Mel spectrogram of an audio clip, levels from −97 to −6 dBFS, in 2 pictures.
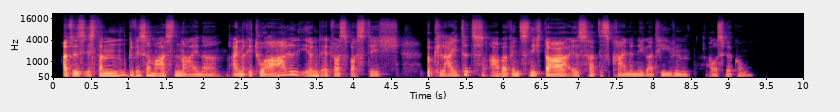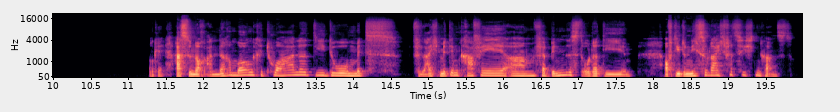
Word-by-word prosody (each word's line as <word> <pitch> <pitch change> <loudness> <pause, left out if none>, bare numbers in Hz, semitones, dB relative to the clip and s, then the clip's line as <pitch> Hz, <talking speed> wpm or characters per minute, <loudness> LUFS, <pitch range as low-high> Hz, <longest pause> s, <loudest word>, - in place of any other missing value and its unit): Also 120 +1 +8
es 120 0 0
ist 125 0 -2
dann 130 +5 +3
gewissermaßen 125 -2 +1
eine 100 -2 -2
ein 110 +1 +2
Ritual, 110 - +3
irgendetwas, 125 -4 -2
was 110 0 -3
dich - - -7 0.3
begleitet, 155 - 0
aber 120 0 0
wenn's 120 +1 0
nicht 120 -1 +1
da 110 0 +8
ist, 115 +1 -3
hat - - -3
es - - -3
keine 110 -1 -1
negativen 105 -1 -2 0.2
Auswirkungen? 110 +5 -7 2.0
Okay. - - -8
Hast 115 0 +6
du 115 - +3
noch 105 -1 +3
andere 130 +10 -1
Morgenrituale, 160 +1 -1
die 155 -3 -5
du 145 -1 +2
mit 130 -1 -3
vielleicht 120 +2 -4
mit 125 0 +1
dem 150 -2 -1
Kaffee, 140 +1 -1
ähm, 130 -1 -1
verbindest 150 +5 -1
oder 120 0 +1
die 105 -4 -1 0.5
auf - - +3
die 120 - +5
du 115 - +2
nicht 130 +2 +4
so 155 - -2
leicht 150 -2 -2
verzichten 165 -4 -6
kannst? 115 -6 -7
125 Hz, 140 wpm, -25 LUFS, 110-145 Hz, 2.0 s, Also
